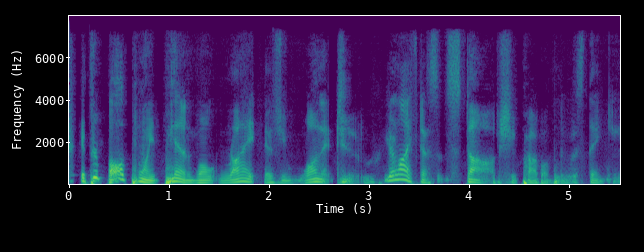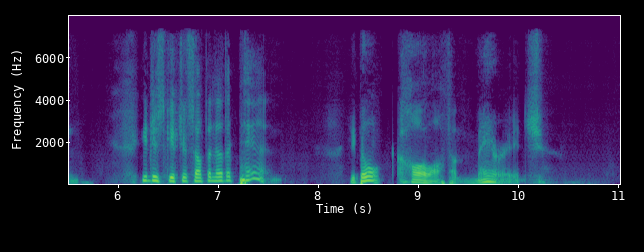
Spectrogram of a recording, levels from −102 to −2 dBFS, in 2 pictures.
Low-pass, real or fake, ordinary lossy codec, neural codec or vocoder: 7.2 kHz; fake; AAC, 48 kbps; codec, 16 kHz, 1 kbps, FreqCodec, larger model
